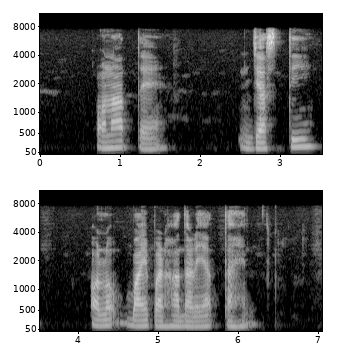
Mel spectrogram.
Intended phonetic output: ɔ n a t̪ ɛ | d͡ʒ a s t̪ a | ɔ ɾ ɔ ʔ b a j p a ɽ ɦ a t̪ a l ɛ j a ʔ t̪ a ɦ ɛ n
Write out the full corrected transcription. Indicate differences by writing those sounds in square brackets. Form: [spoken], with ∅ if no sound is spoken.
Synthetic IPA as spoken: ɔ n a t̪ ɛ | d͡ʒ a s t̪ [i] | ɔ [l] ɔ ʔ b a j p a ɽ ɦ a [d̪] a [ɽ] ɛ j a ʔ t̪ a ɦ ɛ n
